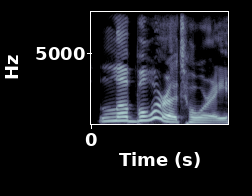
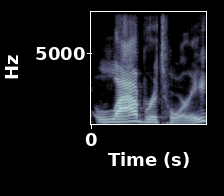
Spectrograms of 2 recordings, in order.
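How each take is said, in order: First: The word is said the British way. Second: The word is said the American way. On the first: "in the U K, ... they say laboratory" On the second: "in the U S, we say laboratory"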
